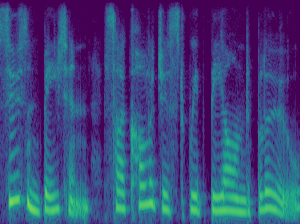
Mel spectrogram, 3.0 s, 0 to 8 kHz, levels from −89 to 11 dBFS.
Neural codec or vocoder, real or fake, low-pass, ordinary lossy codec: none; real; 7.2 kHz; Opus, 24 kbps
